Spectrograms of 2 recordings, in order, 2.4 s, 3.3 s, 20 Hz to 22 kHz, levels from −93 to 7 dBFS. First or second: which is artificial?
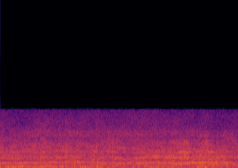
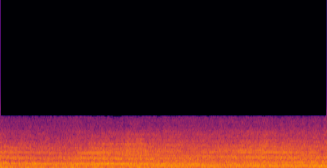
first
